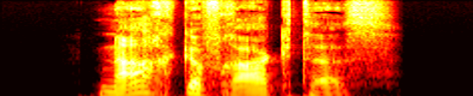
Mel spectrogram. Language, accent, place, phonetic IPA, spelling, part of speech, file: German, Germany, Berlin, [ˈnaːxɡəˌfʁaːktəs], nachgefragtes, adjective, De-nachgefragtes.ogg
- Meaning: strong/mixed nominative/accusative neuter singular of nachgefragt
